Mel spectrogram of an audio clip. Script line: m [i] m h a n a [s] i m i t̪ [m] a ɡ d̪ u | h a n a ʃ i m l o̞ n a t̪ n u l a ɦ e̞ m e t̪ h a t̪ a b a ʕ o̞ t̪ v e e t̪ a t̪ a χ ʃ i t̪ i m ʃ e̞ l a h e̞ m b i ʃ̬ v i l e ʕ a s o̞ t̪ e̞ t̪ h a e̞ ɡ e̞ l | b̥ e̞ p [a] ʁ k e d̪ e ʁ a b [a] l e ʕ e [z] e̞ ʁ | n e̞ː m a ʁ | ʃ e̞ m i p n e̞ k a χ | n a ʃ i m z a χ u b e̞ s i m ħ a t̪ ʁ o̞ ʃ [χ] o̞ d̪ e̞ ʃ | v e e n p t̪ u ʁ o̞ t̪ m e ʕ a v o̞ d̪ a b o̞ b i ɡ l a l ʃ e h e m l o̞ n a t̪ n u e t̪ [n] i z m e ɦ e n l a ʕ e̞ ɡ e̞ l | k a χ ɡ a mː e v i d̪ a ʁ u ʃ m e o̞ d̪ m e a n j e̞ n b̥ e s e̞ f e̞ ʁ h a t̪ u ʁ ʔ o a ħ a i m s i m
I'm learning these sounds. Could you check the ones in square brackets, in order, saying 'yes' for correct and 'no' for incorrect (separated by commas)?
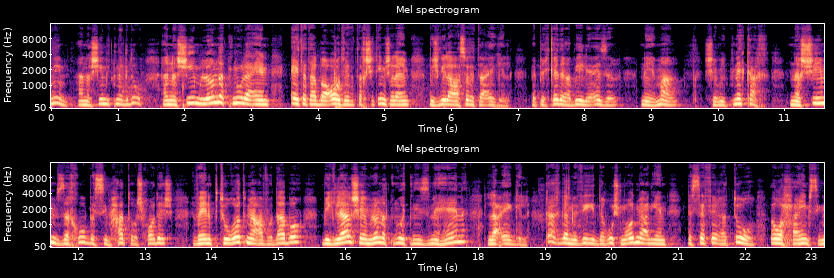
yes, no, no, no, no, yes, no, yes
